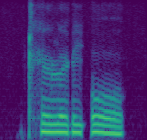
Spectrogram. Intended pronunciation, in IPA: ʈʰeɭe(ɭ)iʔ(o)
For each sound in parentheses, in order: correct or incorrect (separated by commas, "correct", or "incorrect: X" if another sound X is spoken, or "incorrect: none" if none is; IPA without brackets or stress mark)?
incorrect: ɽ, correct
